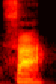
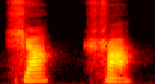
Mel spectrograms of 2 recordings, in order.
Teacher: Sa tipis, sha tebal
